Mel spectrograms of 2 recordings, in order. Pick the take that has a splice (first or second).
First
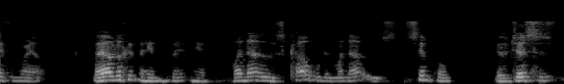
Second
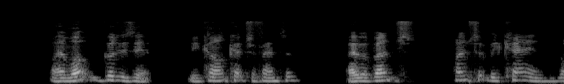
first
